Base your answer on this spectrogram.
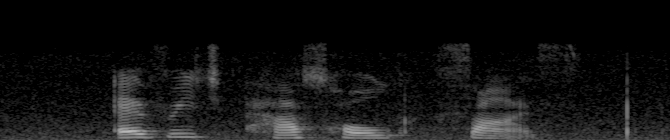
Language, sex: English, female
